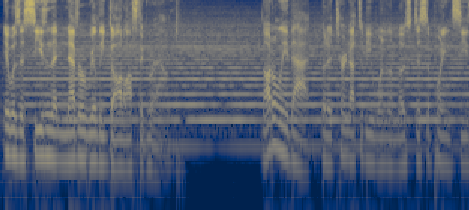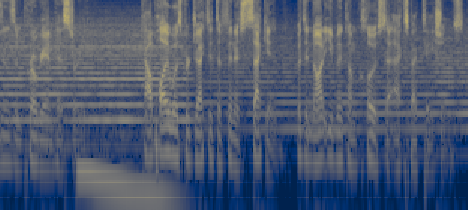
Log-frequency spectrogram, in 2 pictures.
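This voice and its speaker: A man narrates a sports documentary in a measured, storytelling way. His voice sits a little low, and guitar music plays clearly underneath him the whole time. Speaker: podcast host and narrator. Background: music bed.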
